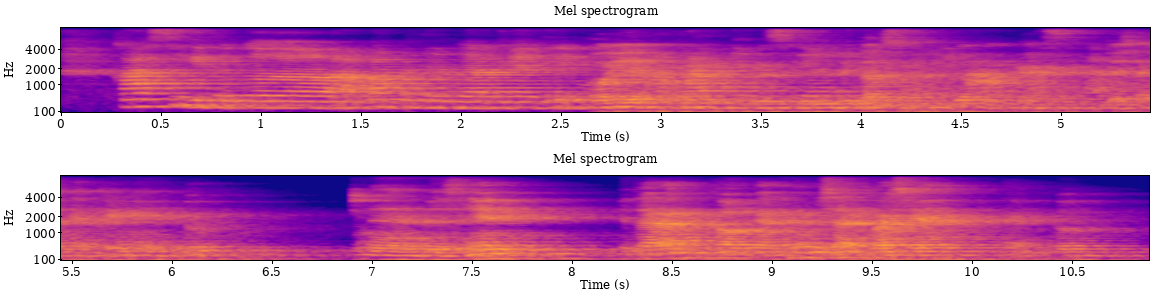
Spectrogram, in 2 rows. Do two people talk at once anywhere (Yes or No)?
Yes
